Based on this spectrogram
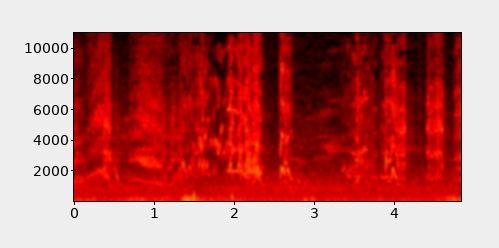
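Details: A wild pair of musk lorikeets (Glossopsitta concinna) in a large pepper tree give shrill, screechy, rapid high chattering bursts, repeated every second or so, over a steady background hiss.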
